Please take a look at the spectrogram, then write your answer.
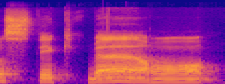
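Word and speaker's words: اسْتِكْبَارًا: Wastaghshaw thiyabahum wa asarru wastakbaru istikbara. Kaf ketika sukun, tik tik ya, tak. Nah, demikian. Silakan, Nek, ulang kembali. Wastaghshaw siyabahum wa asarru wastakbaru istikbaro. Nah, begitu, Nek, pengucapannya. Wastakbaru istikbaro.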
